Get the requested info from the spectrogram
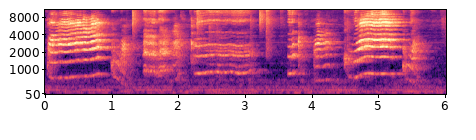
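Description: Yellow ringneck parakeet calling: a run of loud, shrill parrot calls of different lengths, the longest at the start and again about five seconds in.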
